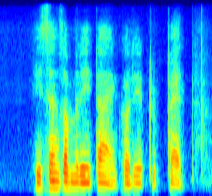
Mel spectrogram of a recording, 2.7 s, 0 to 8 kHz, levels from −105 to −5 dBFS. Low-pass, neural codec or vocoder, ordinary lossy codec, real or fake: 7.2 kHz; codec, 24 kHz, 0.5 kbps, DualCodec; AAC, 32 kbps; fake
